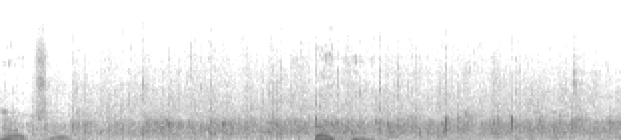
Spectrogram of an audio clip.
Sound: applause

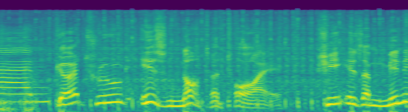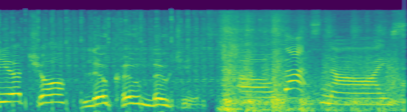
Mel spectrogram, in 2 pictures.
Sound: none

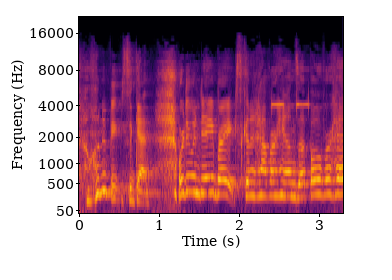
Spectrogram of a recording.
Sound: timer beeps

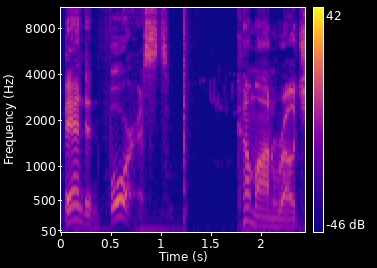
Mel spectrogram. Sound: pizza thuds

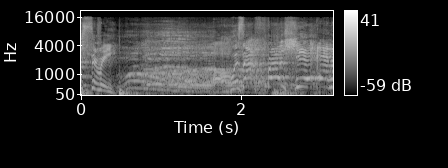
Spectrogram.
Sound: audience exclaiming

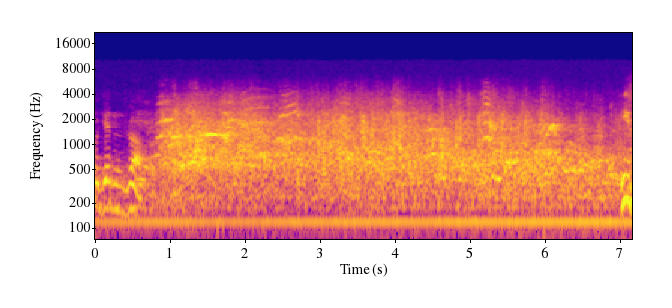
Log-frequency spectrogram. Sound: cheering

